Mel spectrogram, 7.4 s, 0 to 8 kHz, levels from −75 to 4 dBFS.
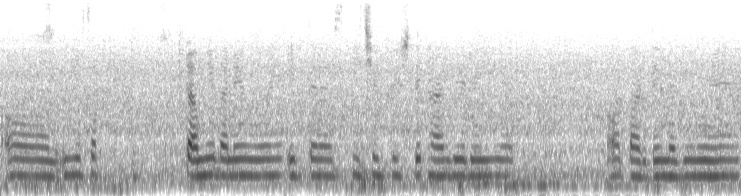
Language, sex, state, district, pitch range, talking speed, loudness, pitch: Hindi, female, Jharkhand, Jamtara, 175-215 Hz, 170 wpm, -27 LUFS, 205 Hz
